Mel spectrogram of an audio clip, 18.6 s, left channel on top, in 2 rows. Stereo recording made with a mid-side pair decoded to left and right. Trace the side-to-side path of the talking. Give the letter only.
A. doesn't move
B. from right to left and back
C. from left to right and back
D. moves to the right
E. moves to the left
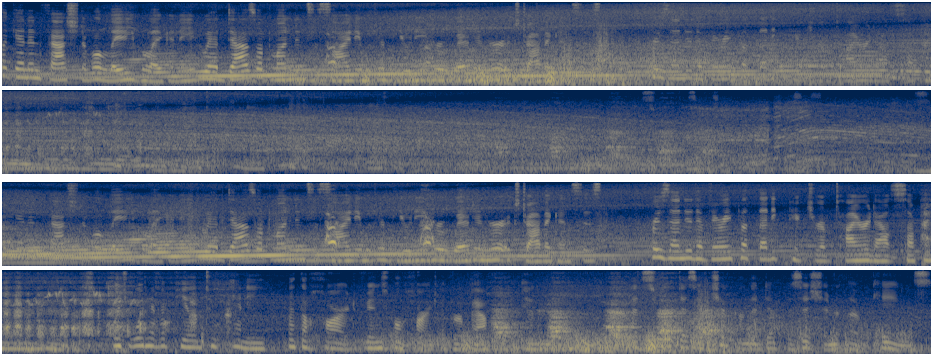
D.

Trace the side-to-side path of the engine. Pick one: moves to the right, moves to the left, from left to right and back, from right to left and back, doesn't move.
moves to the left.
